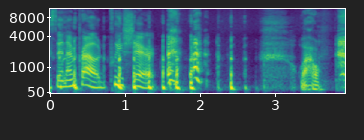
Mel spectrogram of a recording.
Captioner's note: laughs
